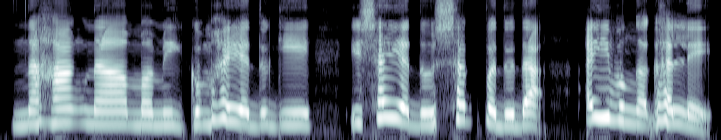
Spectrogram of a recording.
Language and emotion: Manipuri, surprised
